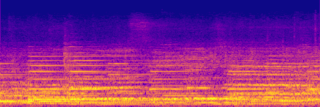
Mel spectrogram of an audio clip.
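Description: A mixed choir of teenage voices singing in harmony, holding sustained chords that change together.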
